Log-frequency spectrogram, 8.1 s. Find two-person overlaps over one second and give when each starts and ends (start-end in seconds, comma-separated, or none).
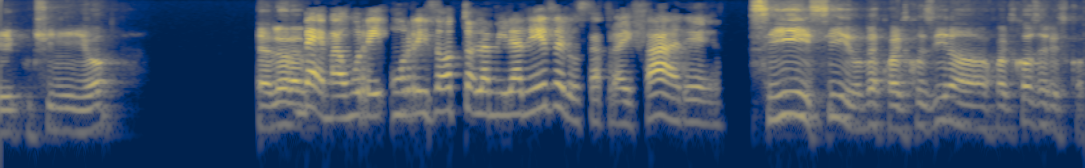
none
